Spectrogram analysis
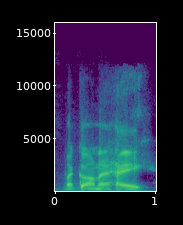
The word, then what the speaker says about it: McConaughey: try the second name mcconnell hey rhymes with what would madonna say so so i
